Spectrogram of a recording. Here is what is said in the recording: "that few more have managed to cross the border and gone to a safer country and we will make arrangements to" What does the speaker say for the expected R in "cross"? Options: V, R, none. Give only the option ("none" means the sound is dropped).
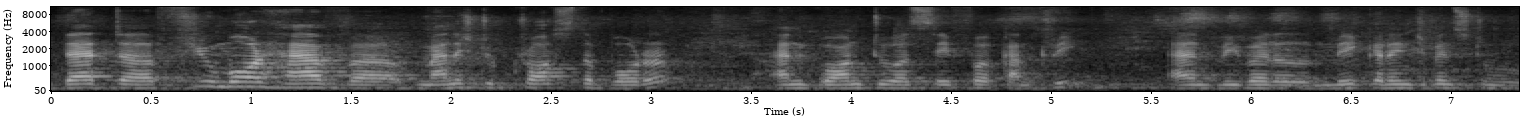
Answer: R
